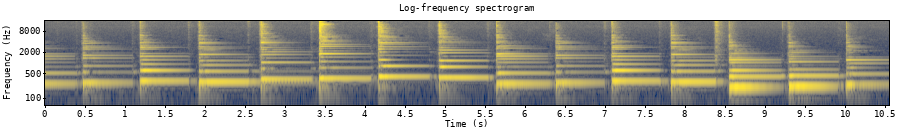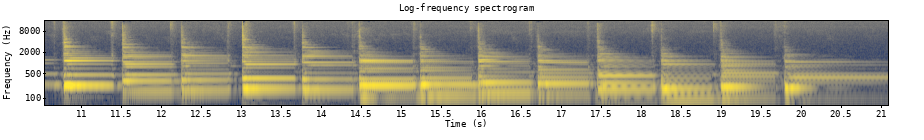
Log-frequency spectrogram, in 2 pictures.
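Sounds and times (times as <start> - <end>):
classical guitar plucked notes: 0.0 - 21.0.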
